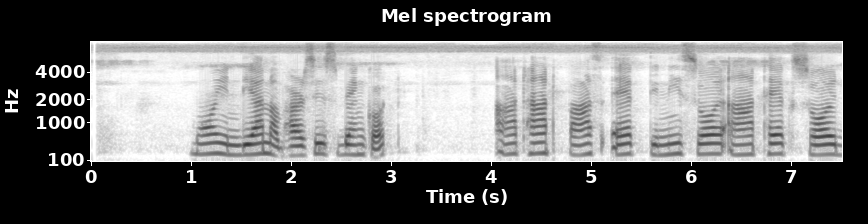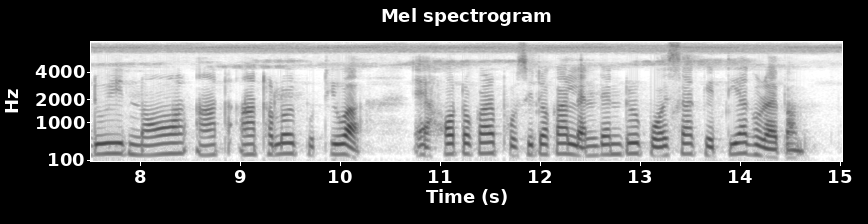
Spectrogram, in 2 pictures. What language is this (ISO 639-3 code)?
asm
